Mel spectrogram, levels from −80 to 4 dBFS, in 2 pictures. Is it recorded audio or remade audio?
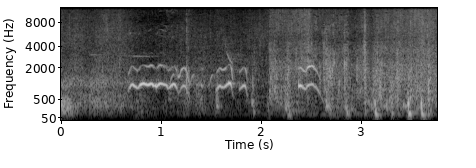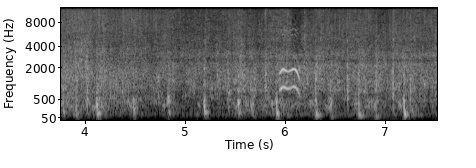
recorded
